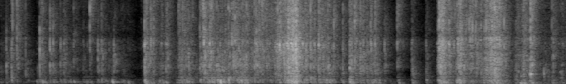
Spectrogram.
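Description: Plastic mini-figure blind-bag packet crinkling and tearing as it is ripped open by hand, a run of rustles with short pauses that is loudest about halfway through.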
